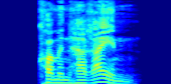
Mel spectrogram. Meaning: inflection of hereinkommen: 1. first/third-person plural present 2. first/third-person plural subjunctive I
- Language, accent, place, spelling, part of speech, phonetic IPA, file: German, Germany, Berlin, kommen herein, verb, [ˌkɔmən hɛˈʁaɪ̯n], De-kommen herein.ogg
